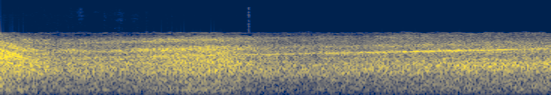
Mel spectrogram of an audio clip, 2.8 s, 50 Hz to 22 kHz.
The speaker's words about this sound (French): Dans ce Mirage 3C, le pilote d'essai Jacqueline Auriol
